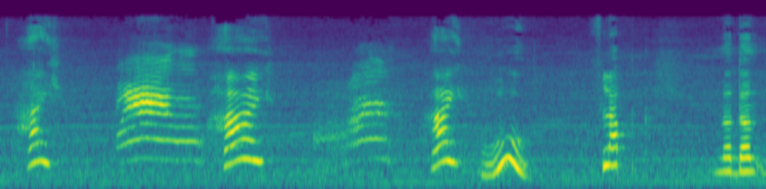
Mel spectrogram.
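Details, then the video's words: Female house cat named Bean meowing over and over indoors while heavy rain falls; a quick series of arched, rising-falling meows, some short and chirpy, others drawn out, close together, with a person talking to her. "Grumpy Bean Meowing at the Rain"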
